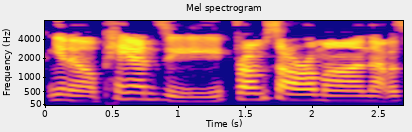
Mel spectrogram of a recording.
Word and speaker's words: Saruman: So, okay, the spell was cast by Saruman, which is 3 syllables, which is the wizard.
